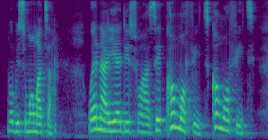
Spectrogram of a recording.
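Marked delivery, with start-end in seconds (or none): none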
